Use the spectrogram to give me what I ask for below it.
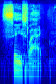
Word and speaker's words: SLAC: the stanford linear accelerator center center pronounced c-slack and national accelerator laboratory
